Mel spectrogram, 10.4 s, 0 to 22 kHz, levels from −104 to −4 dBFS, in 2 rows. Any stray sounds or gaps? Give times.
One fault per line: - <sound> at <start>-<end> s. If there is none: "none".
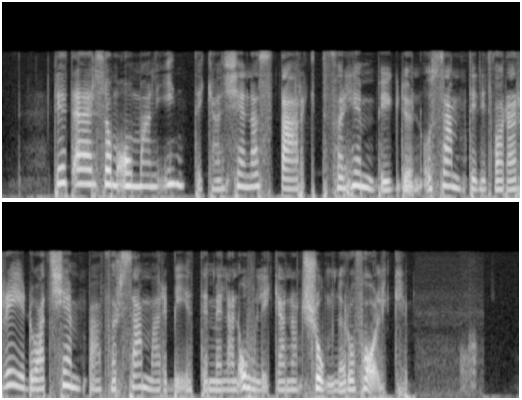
- laugh at 9.7-9.9 s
